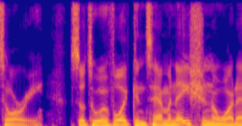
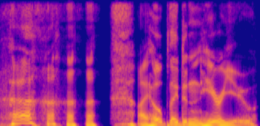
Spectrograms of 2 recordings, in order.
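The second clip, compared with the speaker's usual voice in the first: laughing; 4 semitones higher, much slower than usual. Acted. Listener voice reacts laughing.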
